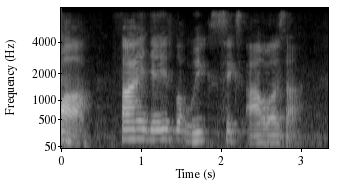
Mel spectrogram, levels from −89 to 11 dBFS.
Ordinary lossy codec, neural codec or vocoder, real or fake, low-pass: none; codec, 16 kHz in and 24 kHz out, 1.1 kbps, FireRedTTS-2 codec; fake; 7.2 kHz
